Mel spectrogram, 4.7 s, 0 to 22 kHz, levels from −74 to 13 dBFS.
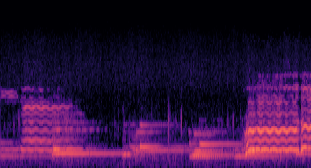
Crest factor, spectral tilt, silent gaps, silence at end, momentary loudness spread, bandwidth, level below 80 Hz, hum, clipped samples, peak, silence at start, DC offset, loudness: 18 dB; -5 dB/octave; none; 0 s; 16 LU; 12 kHz; -62 dBFS; none; under 0.1%; -2 dBFS; 0 s; under 0.1%; -20 LUFS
